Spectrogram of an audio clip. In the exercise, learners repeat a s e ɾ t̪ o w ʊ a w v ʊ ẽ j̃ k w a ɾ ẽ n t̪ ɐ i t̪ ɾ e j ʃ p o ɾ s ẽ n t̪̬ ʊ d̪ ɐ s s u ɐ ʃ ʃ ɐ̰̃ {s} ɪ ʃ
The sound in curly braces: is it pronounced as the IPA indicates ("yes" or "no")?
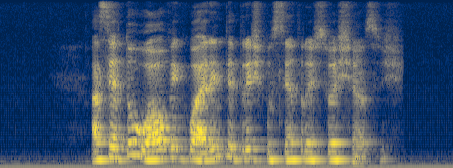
yes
